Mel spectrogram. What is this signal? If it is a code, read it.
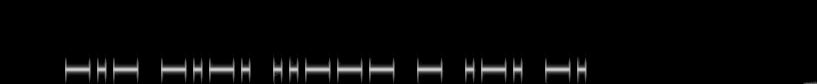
Morse code, heard as a keyed tone, about 15 wpm, 700 Hz. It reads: KC2TRN
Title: USA Call Signs - 6 Characters - 15wpm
